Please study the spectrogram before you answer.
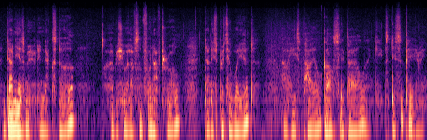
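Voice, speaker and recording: A man speaking in a soft, breathy whisper, giving an unhurried ASMR tour of his book collection. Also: lowish voice, slight background noise, rough recording. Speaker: host showing own book collection.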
